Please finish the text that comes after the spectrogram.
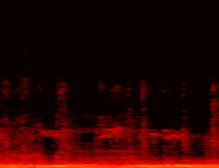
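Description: Racing pigeon, a small pied bird, cooing softly and continuously in a low steady murmur, fairly faint and close by, with no other sounds standing out.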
